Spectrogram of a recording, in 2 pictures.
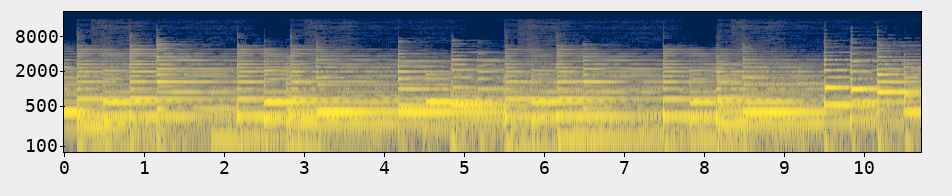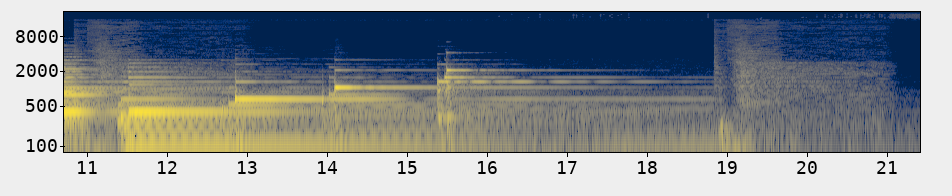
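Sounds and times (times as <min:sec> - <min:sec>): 
grand piano noise: 0:00.0 - 0:21.0.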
